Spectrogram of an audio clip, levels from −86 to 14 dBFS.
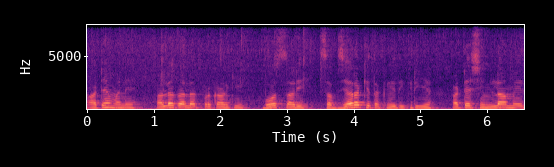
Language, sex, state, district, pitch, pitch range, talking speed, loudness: Marwari, male, Rajasthan, Nagaur, 170 Hz, 165-180 Hz, 165 wpm, -18 LUFS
